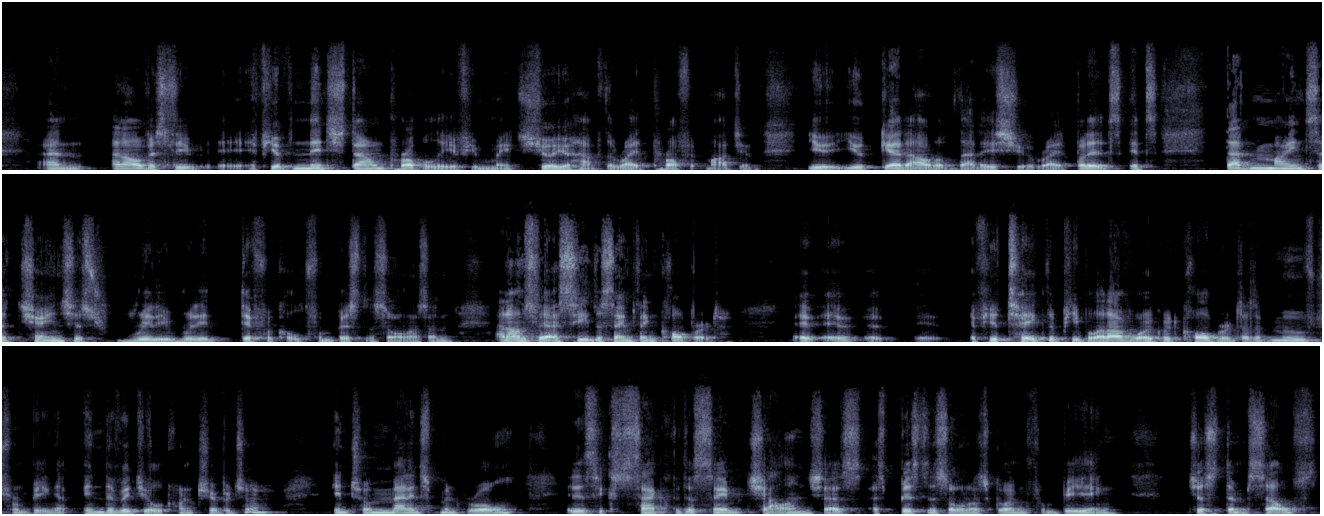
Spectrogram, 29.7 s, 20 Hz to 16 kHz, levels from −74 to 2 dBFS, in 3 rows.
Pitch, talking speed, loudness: 180 Hz, 175 wpm, -23 LUFS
